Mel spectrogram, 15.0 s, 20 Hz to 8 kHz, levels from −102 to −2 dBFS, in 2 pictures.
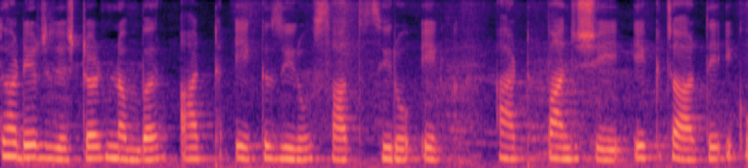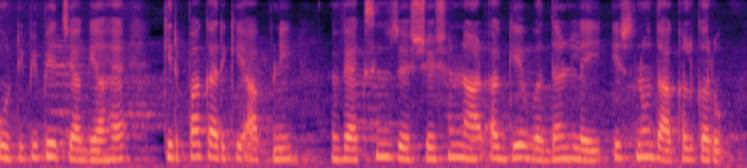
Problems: continuous background conversations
